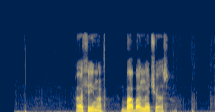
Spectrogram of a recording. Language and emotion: Russian, neutral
